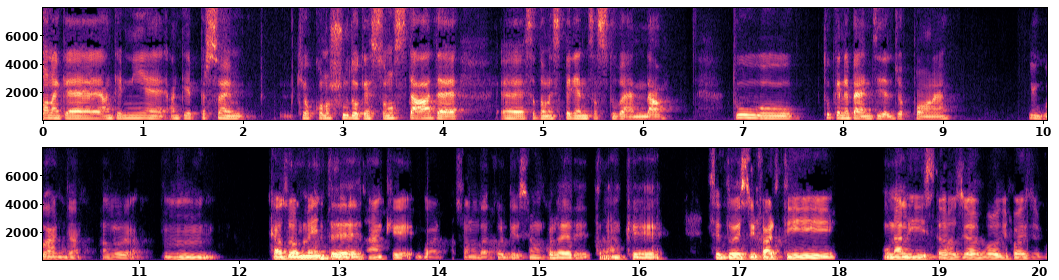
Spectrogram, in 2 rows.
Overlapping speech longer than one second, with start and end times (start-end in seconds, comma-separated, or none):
none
